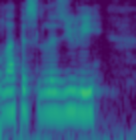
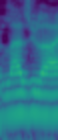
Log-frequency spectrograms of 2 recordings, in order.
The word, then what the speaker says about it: lapis lazuli: a piece of a lapis lazuli or allows you lie however you want to pronounce it apparently they're both correct thing about this it's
